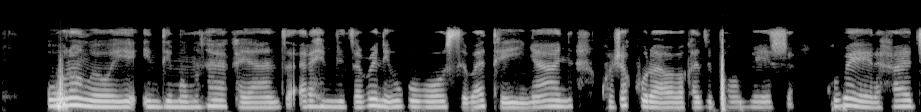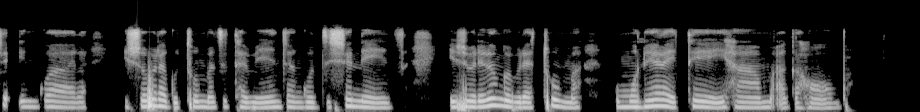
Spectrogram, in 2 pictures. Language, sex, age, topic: Rundi, female, 18-24, agriculture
